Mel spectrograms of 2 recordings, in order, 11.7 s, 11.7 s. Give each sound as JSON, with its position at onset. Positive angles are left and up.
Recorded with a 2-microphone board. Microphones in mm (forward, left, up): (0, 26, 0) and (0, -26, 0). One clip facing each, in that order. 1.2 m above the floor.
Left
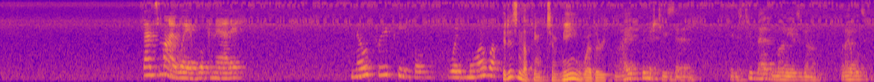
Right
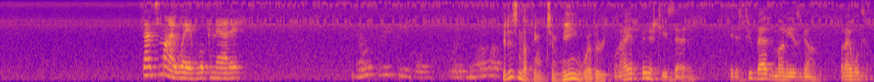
{"t": 1.9, "sound": "a woman speaking", "side_deg": -45, "distance_m": 1.9}
{"t": 4.7, "sound": "a woman speaking", "side_deg": 75, "distance_m": 3.0}
{"t": 6.7, "sound": "a man speaking", "side_deg": -20, "distance_m": 0.7}
{"t": 8.2, "sound": "a man speaking", "side_deg": -75, "distance_m": 1.6}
